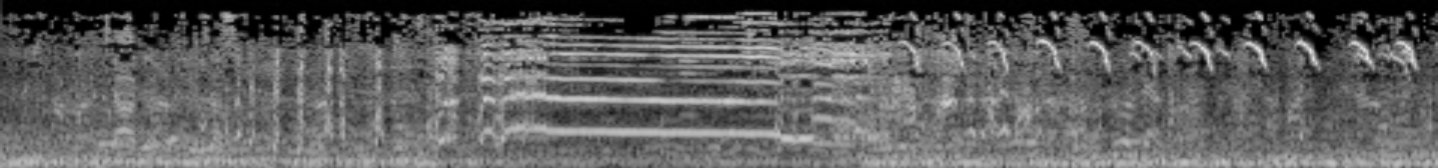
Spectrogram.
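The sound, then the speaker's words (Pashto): Chickens and other birds at a twice-weekly Friday poultry market in Tarinkot: a loud, drawn-out rooster crow rises over constant clucking, then quick high chirps from smaller birds, with a busy background of voices. “د کورنۍ چرګانو، کلیوالو او وحشي مرغانو د ژغونه په ترینکوټ ښار کې له جمعه بازار یا ګنج څخه پورته کیږي”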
